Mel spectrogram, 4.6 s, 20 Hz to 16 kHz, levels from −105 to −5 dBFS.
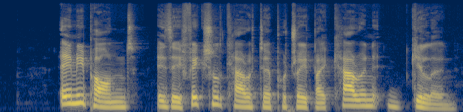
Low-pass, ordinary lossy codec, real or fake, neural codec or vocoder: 14.4 kHz; none; real; none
